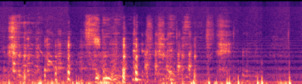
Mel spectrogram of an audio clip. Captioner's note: laughter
